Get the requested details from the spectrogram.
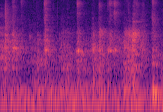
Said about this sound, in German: Das ist unser kleiner Hund, der sich mit seinem Strategiespiel spielt.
